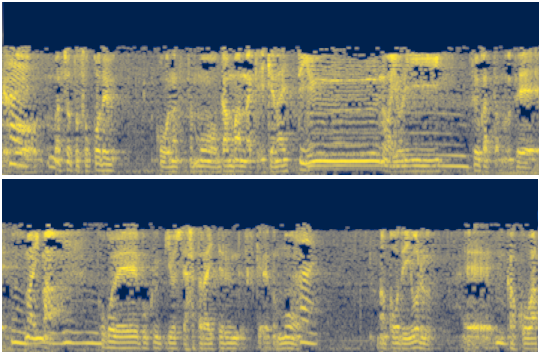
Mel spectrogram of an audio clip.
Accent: Akita, Japan; moved away as an adult; 僕秋田県出身なんですけど、

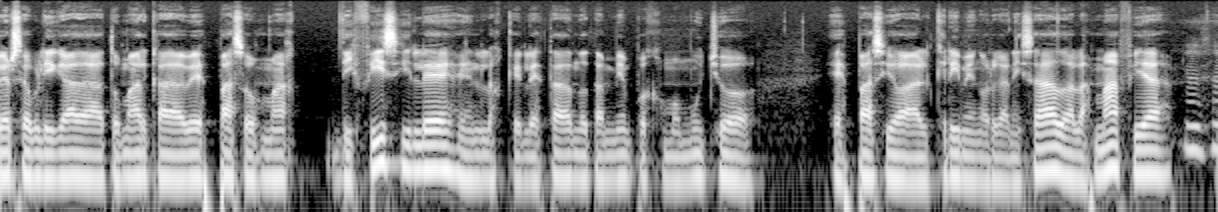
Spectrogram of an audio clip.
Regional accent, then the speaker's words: Canary Islands, Spain; now in Mexico; No, yo soy de Islas Canarias.

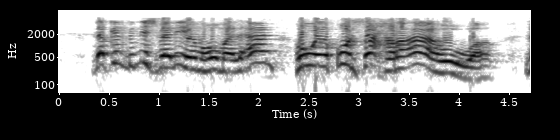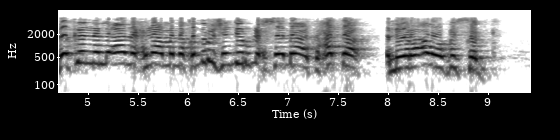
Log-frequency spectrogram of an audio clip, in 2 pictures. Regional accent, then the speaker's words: Algeria; هذا حصل عندنا في الجزائر هنا

